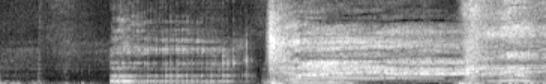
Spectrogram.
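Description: A loud, drawn-out burp in two long rumbling bursts, the second rising into a raspy, gurgling roar, after a brief quieter lead-in. No talking.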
